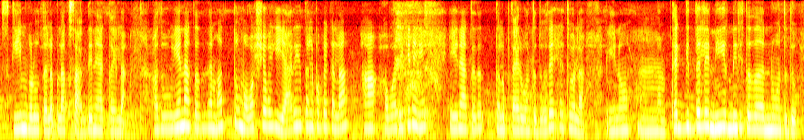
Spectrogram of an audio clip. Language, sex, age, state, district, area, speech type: Kannada, female, 30-45, Karnataka, Dharwad, rural, spontaneous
